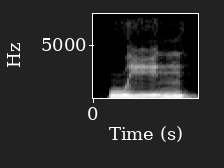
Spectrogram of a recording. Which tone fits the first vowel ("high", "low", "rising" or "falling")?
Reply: rising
